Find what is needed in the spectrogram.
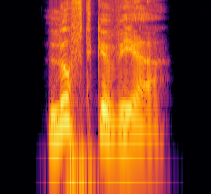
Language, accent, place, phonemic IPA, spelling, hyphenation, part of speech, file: German, Germany, Berlin, /ˈlʊftɡəˌveːɐ̯/, Luftgewehr, Luft‧ge‧wehr, noun, De-Luftgewehr.ogg
- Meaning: air gun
